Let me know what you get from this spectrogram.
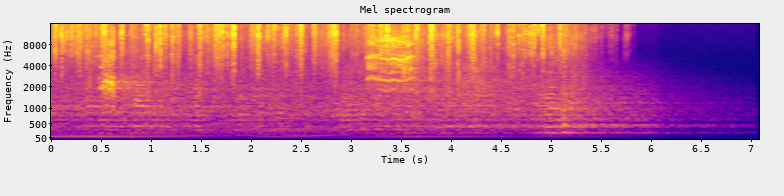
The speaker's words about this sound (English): I screamed for my wife and held my head as I collapsed to the floor with the sounds of something crawling in my skull, drowning out everything else.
